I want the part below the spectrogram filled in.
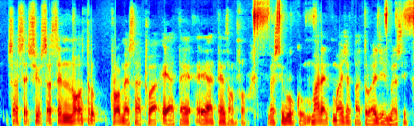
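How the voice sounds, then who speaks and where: A man's voice: a bass voice, dark tone. A young man with a Togolese accent giving an earnest, casual tribute, dropping in English connecting words. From Togo. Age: young adult. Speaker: participant and moderator in a live online panel.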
